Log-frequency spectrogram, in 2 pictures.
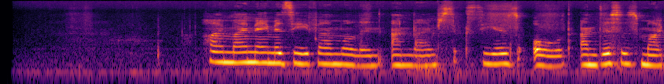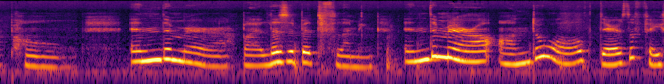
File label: Reciting; IN THE MIRROR by Elizabeth Fleming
